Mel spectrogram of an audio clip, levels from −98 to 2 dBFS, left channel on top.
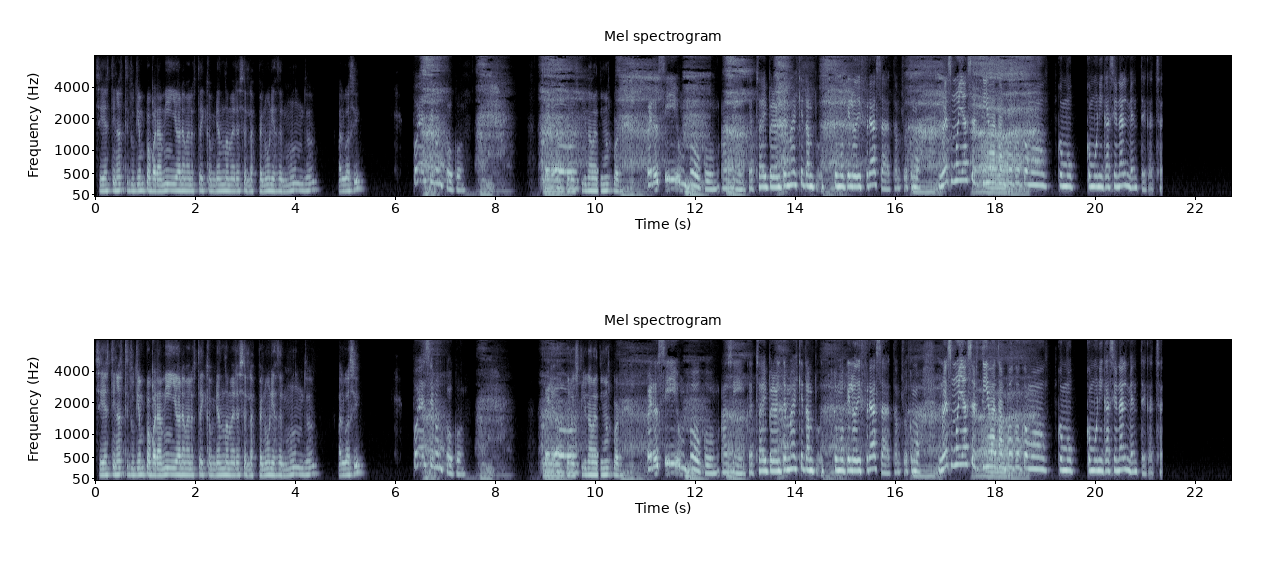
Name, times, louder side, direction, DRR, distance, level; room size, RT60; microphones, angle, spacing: voice 1, 0.0-4.5 4.9-5.4 8.9-10.6, right 2 dB, 75° right, 1.3 m, -24 dB
voice 2, 6.4-7.4 9.0-9.7 11.0-21.3, right 1 dB, 15° right, 0.7 m, -21 dB
sound 1, 6.5-7.1 7.4-8.3 8.9-9.9 10.4-11.4 11.7-12.3 12.6-13.2 13.6-15.4 16.2-17.1 17.5-19.0, left 4 dB, 80° left, 2.1 m, -29 dB
head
